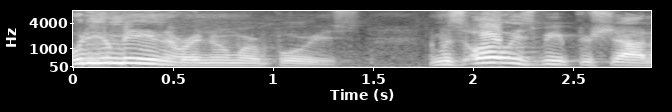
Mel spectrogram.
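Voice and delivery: angry, high, swooping, furious scolding yell. Retelling a teacher's angry reply about missing food: imitating a furious yell. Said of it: "yelling at me".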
